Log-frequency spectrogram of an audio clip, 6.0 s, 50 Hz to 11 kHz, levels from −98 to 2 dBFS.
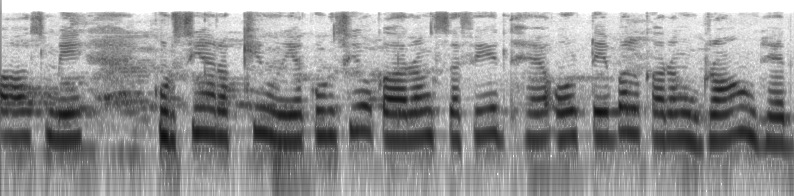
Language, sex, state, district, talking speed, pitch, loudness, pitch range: Hindi, female, Uttar Pradesh, Shamli, 170 wpm, 255 Hz, -15 LUFS, 245-270 Hz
